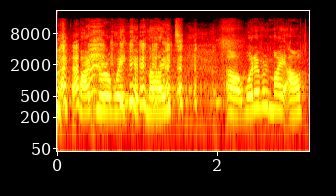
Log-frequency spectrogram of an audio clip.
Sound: laugh

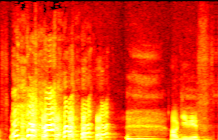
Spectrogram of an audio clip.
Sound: laughing

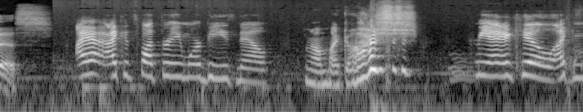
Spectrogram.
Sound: chuckles

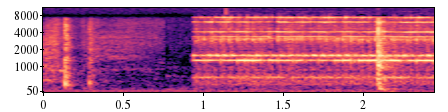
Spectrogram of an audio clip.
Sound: phone ringing

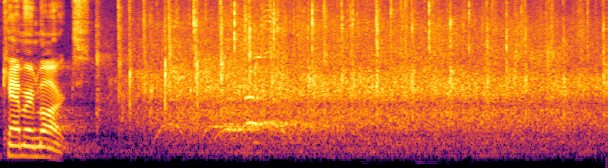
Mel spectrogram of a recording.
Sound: audience applauding

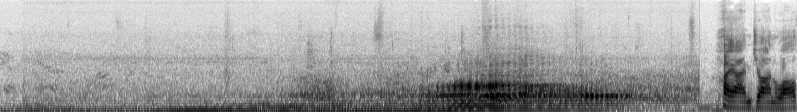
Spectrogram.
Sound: boat motor roars

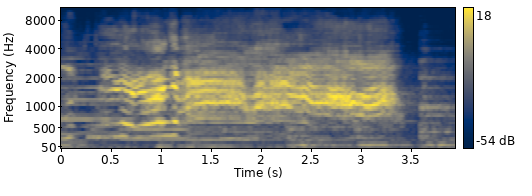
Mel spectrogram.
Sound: shouting

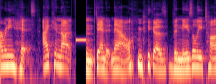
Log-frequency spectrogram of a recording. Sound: beep

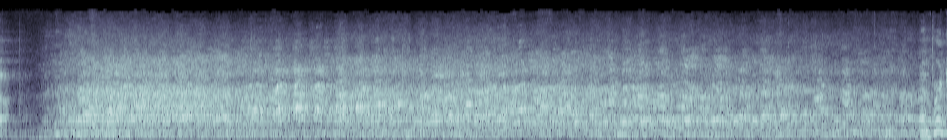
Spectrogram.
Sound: audience laughing

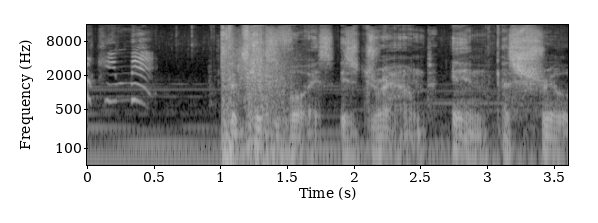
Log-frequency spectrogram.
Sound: gunshot

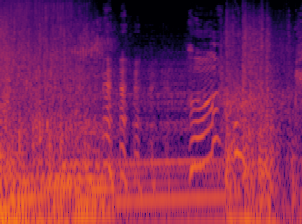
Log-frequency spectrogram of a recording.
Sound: laughing

